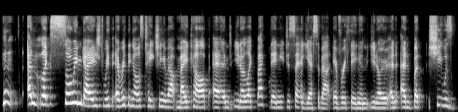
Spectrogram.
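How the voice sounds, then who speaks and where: A woman's voice: medium pitch, brisk, few pauses, a little mellow. A middle-aged woman, a cosmetics business founder, telling a rambling story in a casual interview and laughing often. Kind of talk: casual video-call interview.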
